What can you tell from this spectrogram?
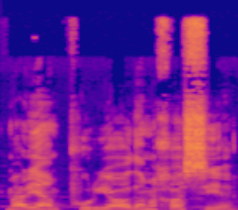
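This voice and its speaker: A male narrator raising his pitch to play a bold young bride-to-be, earnest and playful. Her voice sits higher than his own and stays lively, as a character in an audiobook. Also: gravelly, soft background music.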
